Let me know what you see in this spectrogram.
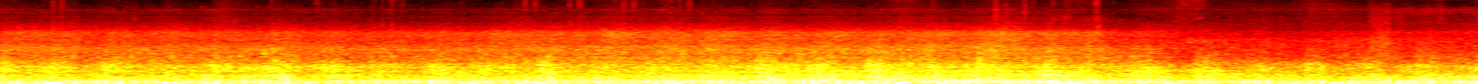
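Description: Haruka airport express electric train running at speed, heard from inside the carriage: a steady, loud rumble of wheels and running gear on the track.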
